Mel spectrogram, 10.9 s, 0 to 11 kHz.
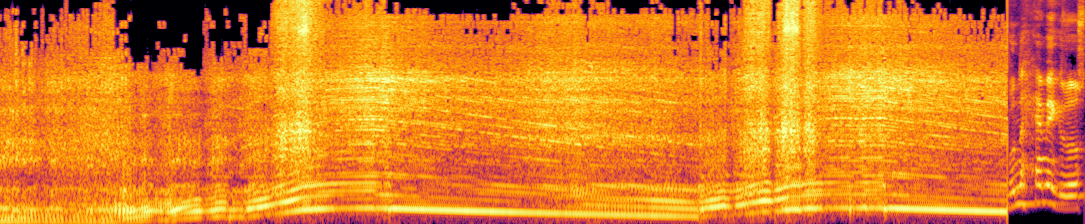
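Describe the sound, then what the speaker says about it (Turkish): Three-cylinder car engine revving with a raspy, slightly aggressive exhaust note, climbing and falling in two long close rev sweeps that cut off sharply at the end. "3 silindir de böyle hafif hırıltılı, hafif agresif bir sesi olur."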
